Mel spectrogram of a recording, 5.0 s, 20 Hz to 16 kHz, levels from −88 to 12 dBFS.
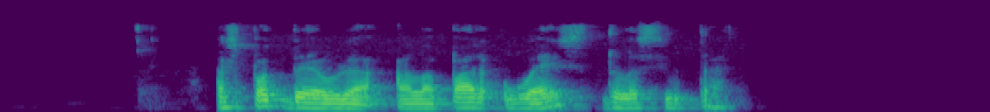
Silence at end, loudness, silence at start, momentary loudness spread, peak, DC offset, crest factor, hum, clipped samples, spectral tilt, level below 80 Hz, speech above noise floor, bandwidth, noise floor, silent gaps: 1.3 s; -18 LUFS; 1.1 s; 14 LU; -2 dBFS; under 0.1%; 18 dB; none; under 0.1%; -7.5 dB/octave; -58 dBFS; over 73 dB; 7.8 kHz; under -90 dBFS; none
